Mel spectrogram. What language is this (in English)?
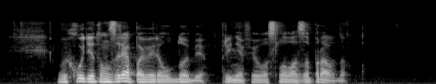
Russian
